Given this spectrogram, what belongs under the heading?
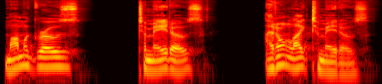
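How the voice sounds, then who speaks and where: A man's voice: lowish voice, measured pace, a little mellow, no echo, studio quality, close to an everyday voice. A man voicing a frightened little girl trapped under rubble, answering in small, faint words. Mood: frail.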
